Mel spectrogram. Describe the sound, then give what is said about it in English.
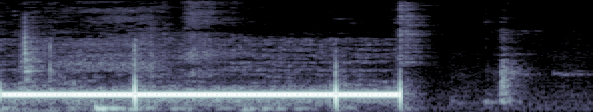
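A steady telephone dial tone as a call is being placed holds for about two seconds with a few faint clicks, then cuts off. A brief soft click follows. “so I'm going to call him real quick. That's right. We're doing lots of phone calls now, folks.”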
